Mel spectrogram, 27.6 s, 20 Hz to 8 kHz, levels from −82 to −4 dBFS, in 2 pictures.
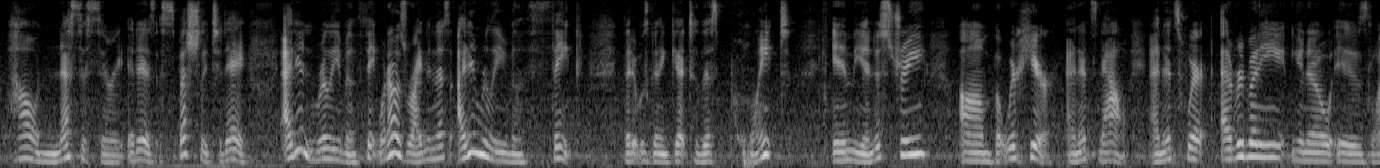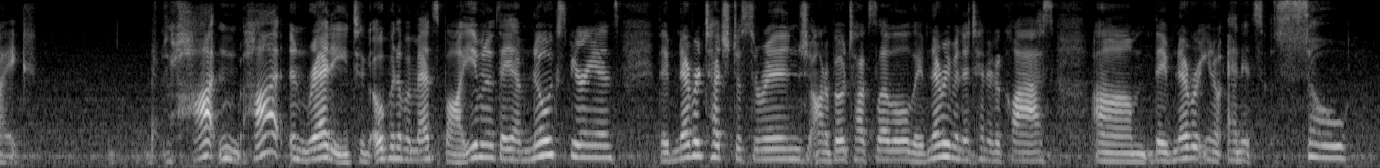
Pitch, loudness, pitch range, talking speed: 175 Hz, -29 LUFS, 150-215 Hz, 190 wpm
